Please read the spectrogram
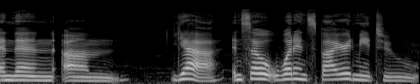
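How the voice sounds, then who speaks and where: With a Japanese accent, a woman speaks in a medium pitch with ordinary pitch variation against a quiet background. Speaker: filmmaker and actor. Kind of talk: casual interview.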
